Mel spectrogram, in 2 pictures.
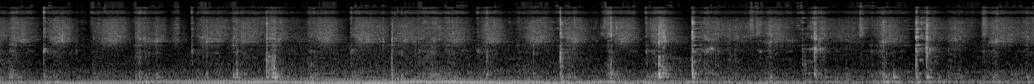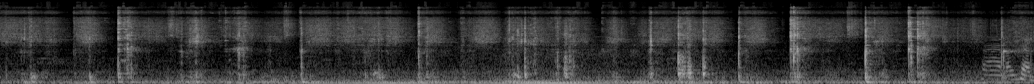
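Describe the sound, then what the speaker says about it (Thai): Flattened rice (khao mao) dry-roasted over medium heat in a pan, stirred with a utensil that scrapes and clinks against the metal in a busy irregular rhythm, close-up over a faint low background hum, no talking. "ก่อนอื่นเราก็จะมาคั่วข้าวเม่าก่อนค่ะ ใช้ไฟกลางในการคั่วค่ะ"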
